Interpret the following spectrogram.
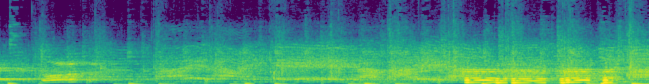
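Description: A crowd singing along to Hindu devotional music that has a steady drum beat. Near the end, held instrumental notes come back in.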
